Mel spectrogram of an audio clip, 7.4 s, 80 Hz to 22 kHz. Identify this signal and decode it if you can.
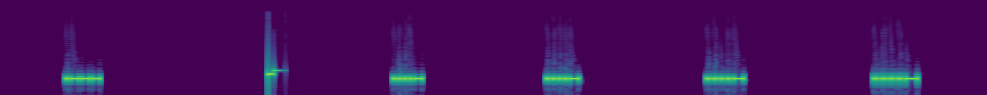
Morse code, heard as a keyed tone, about 56 wpm, spaced as for 9 wpm, 700 Hz. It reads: J 4444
